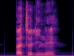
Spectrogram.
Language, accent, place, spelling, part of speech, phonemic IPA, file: French, France, Lyon, pateliner, verb, /pa.tə.li.ne/, LL-Q150 (fra)-pateliner.wav
- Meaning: to finesse, to be as if in one’s own field (with), to handle oneself / to handle deftly, to be slippery as an eel (towards)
